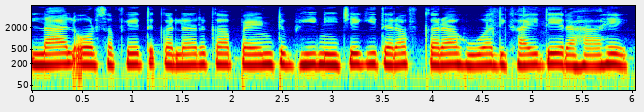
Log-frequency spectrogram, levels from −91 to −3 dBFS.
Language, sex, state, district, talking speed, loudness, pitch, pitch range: Hindi, female, Bihar, Patna, 160 wpm, -13 LUFS, 190 Hz, 185-195 Hz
